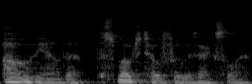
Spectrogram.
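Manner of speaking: put-on relaxed hushed voice. Describing a hippie vegan restaurant owner, imitating his super chill quiet voice. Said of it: "Super chill, like quiet voice".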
